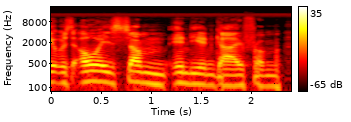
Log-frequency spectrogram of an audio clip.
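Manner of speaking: ordinary talk, nothing marked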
